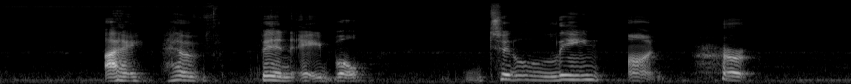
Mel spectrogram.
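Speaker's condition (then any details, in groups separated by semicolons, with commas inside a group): Essential tremor; voice, progressive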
